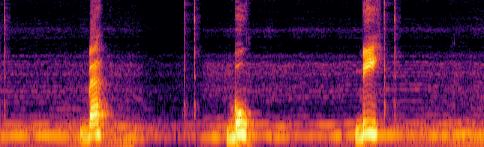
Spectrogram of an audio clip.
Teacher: Release the lips smoothly without adding a strong burst of air.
